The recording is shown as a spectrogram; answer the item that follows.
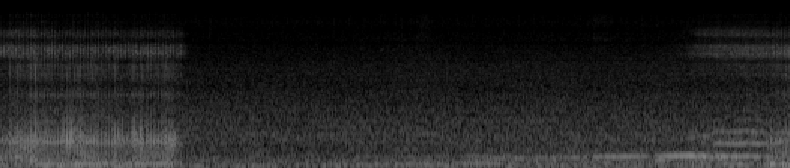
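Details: Pug snores while sleeping: a loud, buzzy, rattling snore at the start, then a soft low rumble with a thin steady whistle, and another snore building at the end.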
